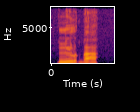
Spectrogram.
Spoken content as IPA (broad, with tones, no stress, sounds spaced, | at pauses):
ɲ ĩ˦ l ʊ˨ ɡ͡b aː˨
